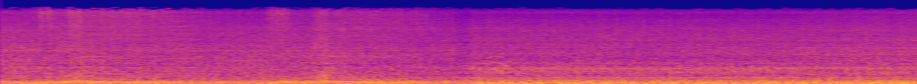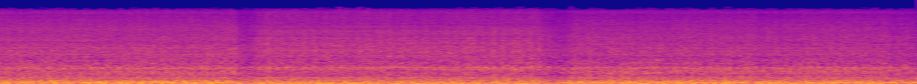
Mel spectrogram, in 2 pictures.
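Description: A group of motorcycle engines idling together in a steady low rumble, with an engine revved and dropping back in pitch twice in the first few seconds.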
